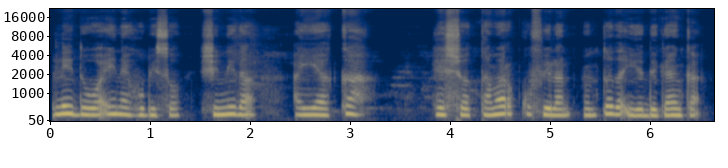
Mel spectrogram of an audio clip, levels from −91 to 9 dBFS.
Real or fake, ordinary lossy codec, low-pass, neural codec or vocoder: fake; none; none; vocoder, 44.1 kHz, 128 mel bands, Pupu-Vocoder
